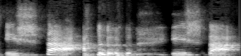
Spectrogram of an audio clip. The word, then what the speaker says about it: está: But then with an accent on the A, it's está, está, which means it is, right? Is. So an accent makes a big difference here.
